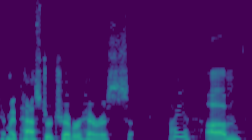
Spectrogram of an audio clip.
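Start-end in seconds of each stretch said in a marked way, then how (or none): 2.1-3.0 a light Irish lilt, pitched up; Irish accent. Retold or imitated. Thanking a listener in the Irish teacher's voice, lightly Irish. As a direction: do the Irish Bible teacher, breezy and friendly. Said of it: "let me try to get there with my Trevor".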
